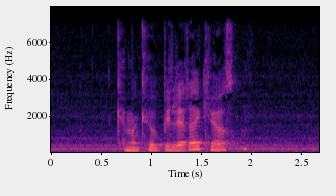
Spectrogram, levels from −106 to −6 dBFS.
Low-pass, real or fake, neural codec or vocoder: 7.2 kHz; fake; vocoder, 22.05 kHz, 80 mel bands, Vocos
